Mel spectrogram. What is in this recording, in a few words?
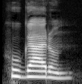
"jugaron", spanish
